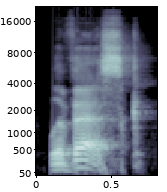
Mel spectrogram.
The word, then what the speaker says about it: Levesque: right you'll let me know in a minute Levesque she is she's nodding so I got it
